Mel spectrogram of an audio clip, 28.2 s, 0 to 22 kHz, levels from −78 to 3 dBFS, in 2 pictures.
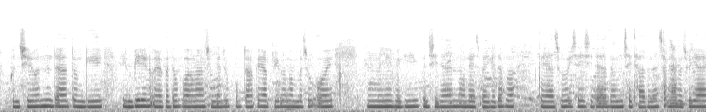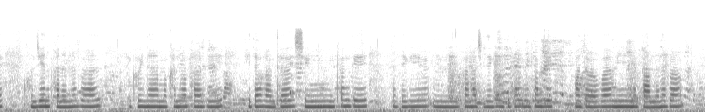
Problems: background sounds at intervals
